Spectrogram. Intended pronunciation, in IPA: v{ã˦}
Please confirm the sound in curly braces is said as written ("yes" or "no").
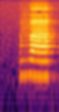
no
